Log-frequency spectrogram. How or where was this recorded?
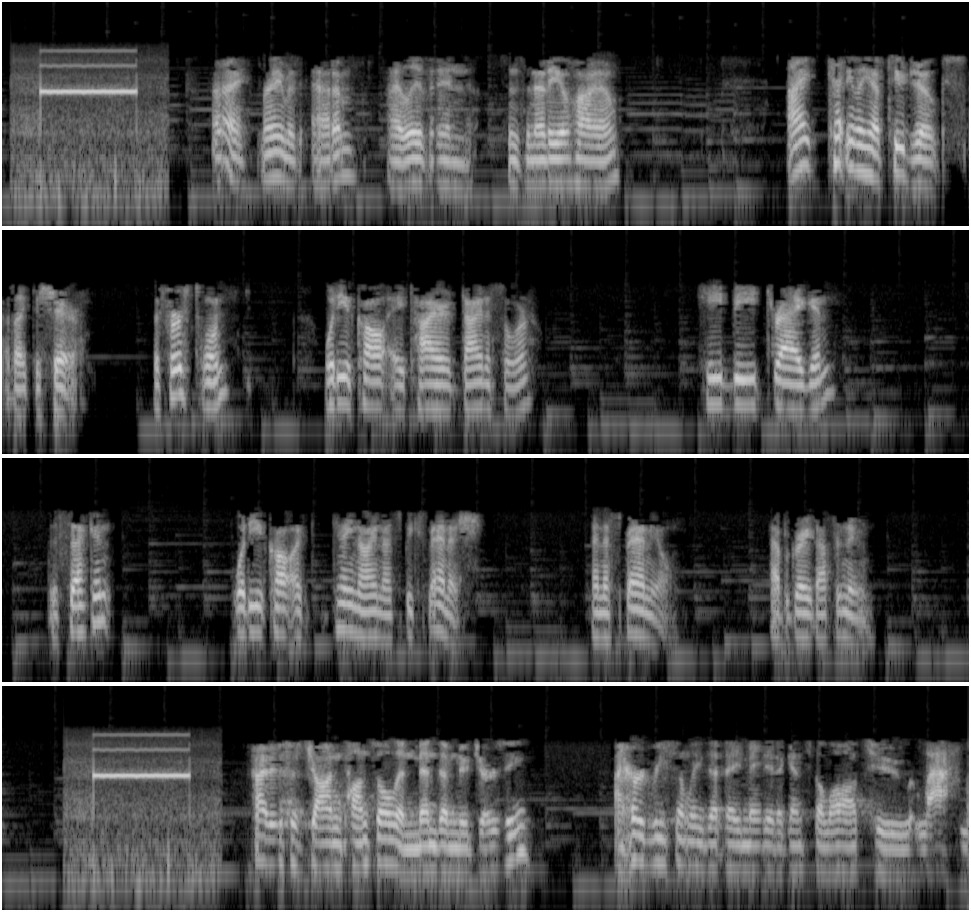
phone line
